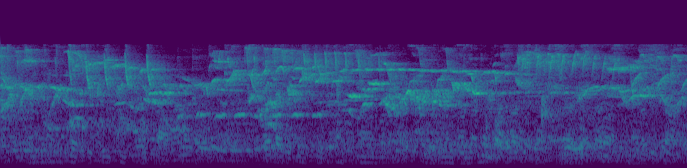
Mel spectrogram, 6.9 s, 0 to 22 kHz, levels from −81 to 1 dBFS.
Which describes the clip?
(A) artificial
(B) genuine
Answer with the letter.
B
